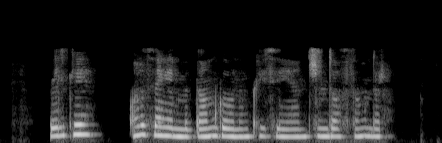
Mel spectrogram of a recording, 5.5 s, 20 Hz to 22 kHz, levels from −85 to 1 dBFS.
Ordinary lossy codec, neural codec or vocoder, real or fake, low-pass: AAC, 24 kbps; none; real; 5.4 kHz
